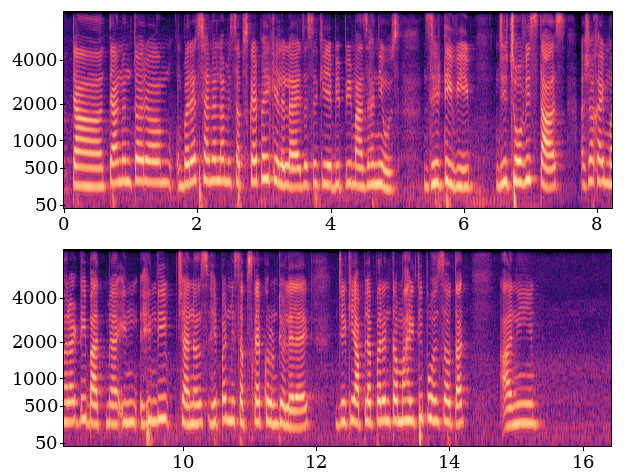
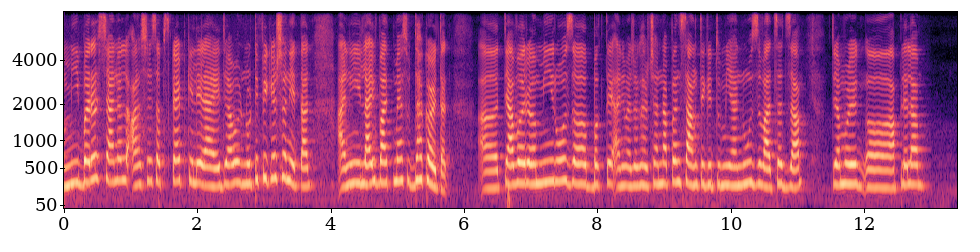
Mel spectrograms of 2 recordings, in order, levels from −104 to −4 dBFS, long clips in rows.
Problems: none marked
